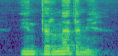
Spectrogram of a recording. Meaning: instrumental plural of интерне́т (intɛrnɛ́t)
- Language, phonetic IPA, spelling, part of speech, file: Russian, [ɪntɨrˈnɛtəmʲɪ], интернетами, noun, LL-Q7737 (rus)-интернетами.wav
